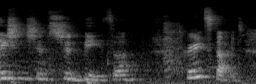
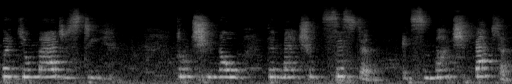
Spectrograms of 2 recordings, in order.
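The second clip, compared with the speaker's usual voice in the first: put-on awful English accent, pitched up; 5 semitones higher than usual. Acting out a peasant speaking to the king: awful English accent. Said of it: "that accent was awful".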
